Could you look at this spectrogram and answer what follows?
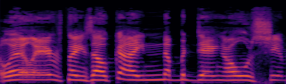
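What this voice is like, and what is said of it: Put-on strong Southern US accent. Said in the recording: “someone from Tennessee with a strong southern accent”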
